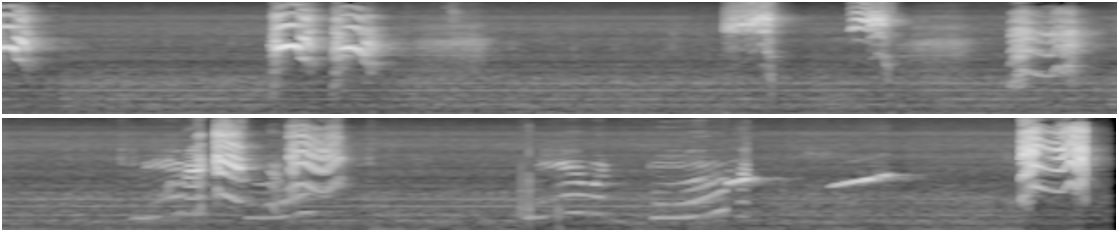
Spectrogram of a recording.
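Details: Indian ringneck parrot at home giving a mix of piercing squawks and stacked, rising voice-like notes in short phrases, plus a couple of brief upward whistles, spaced irregularly over about eleven seconds.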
